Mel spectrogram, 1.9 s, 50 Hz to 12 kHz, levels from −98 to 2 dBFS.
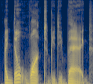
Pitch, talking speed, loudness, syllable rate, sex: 90 Hz, 190 wpm, -18 LUFS, 4.9 syllables/s, male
